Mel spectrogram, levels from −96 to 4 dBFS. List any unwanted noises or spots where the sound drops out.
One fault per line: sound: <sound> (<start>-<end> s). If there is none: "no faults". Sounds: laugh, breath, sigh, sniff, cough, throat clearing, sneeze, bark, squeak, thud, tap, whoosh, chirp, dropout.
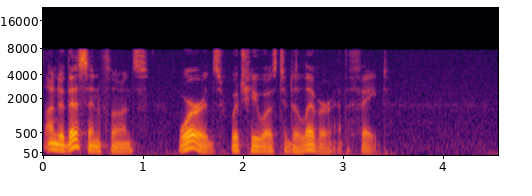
no faults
